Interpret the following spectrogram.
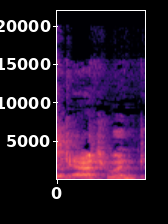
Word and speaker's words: Saskatchewan: Did I pronounce that? Saskatchewan.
